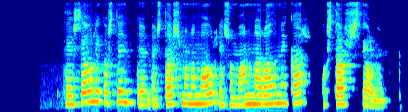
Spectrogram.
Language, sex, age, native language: Icelandic, female, 50-59, Icelandic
